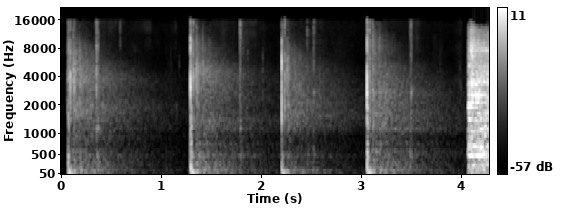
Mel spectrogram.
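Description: A basketball bounced four times at an uneven, dribbling pace. Each bounce is a sharp thud that trails off in a long echo.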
